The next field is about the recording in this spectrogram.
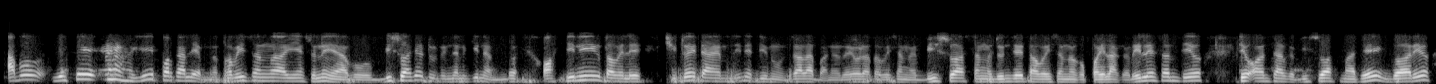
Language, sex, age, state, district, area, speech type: Nepali, male, 30-45, West Bengal, Kalimpong, rural, conversation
